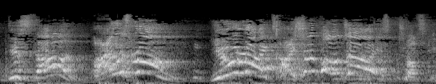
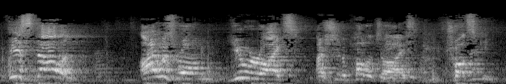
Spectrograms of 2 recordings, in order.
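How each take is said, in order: First: It is read with strong, mocking emotion. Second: It is read as a plain, flat statement.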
